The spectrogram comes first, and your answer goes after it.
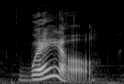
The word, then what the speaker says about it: whale: the wh consonant team the H is silent as in the words whale and wheel turn in your reading and phonics book to page 13.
